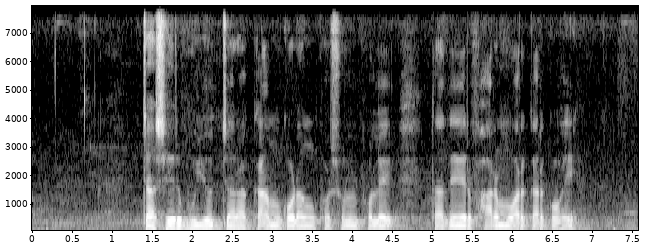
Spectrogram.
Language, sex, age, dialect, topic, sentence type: Bengali, male, 18-24, Rajbangshi, agriculture, statement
